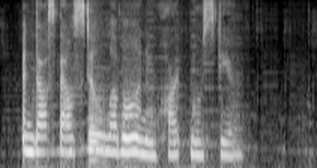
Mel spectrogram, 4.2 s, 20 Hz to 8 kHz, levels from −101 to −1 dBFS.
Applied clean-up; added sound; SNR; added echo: neural separator model SepFormer DNS4.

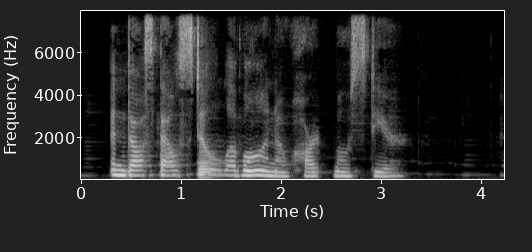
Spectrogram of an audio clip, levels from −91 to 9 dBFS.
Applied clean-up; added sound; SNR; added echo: neural mask model DeepFilterNet 3.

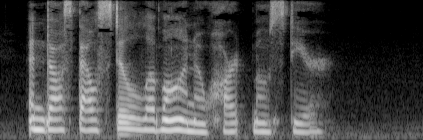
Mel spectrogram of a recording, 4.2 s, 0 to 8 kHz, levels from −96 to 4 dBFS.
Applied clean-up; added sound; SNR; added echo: none; none; none; none.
